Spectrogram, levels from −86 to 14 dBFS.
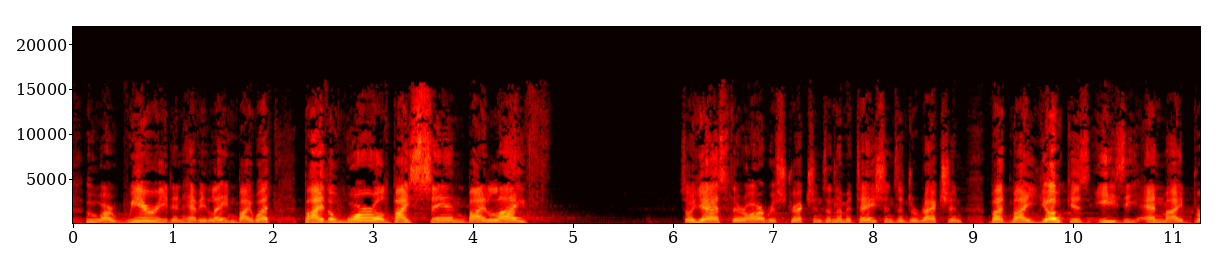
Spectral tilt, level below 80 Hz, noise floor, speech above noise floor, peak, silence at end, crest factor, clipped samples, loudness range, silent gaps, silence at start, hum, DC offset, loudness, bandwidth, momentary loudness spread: -3 dB/octave; -72 dBFS; -73 dBFS; 46 dB; -6 dBFS; 0 s; 22 dB; under 0.1%; 5 LU; none; 0 s; none; under 0.1%; -27 LUFS; 16 kHz; 10 LU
